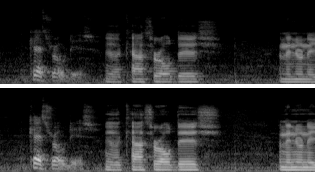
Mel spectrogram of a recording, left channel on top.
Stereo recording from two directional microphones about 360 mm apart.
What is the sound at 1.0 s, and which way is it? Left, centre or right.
Speech, centre.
